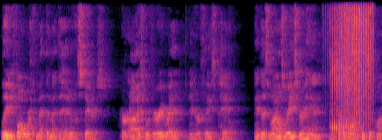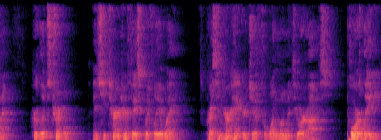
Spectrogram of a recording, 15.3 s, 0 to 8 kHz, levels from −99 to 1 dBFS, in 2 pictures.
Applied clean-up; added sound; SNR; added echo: none; Insect; -1 dB; reverberation time 0.7 s.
